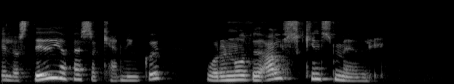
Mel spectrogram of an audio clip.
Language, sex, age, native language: Icelandic, female, 40-49, Icelandic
